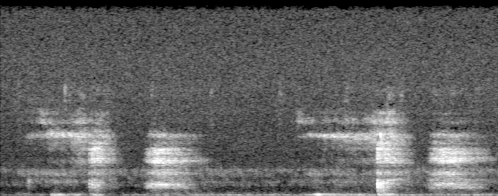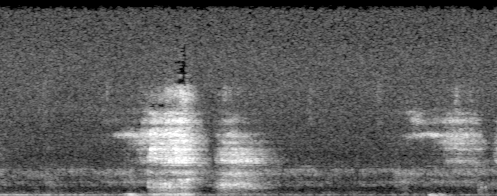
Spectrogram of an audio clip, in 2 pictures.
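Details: Edited snoring effect: low rumbling snores in repeated cycles, each followed by a softer breathy exhale, over steady room hum, snoring during sleep.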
